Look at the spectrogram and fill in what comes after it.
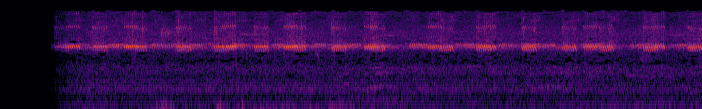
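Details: Crickets calling in California: a continuous high, shimmering trill pulsing rapidly and evenly without pause, with faint low background rumble.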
